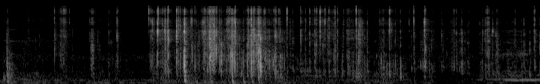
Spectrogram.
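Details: Paper and packaging crinkle and tear indoors, with no animal sound present. Brief crunching handling noises come in irregular bursts.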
